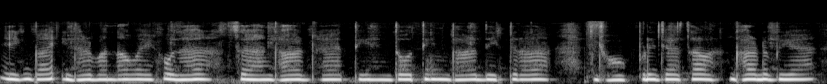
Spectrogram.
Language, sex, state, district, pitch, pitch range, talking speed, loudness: Hindi, female, Jharkhand, Deoghar, 225 Hz, 220-230 Hz, 130 wpm, -11 LUFS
